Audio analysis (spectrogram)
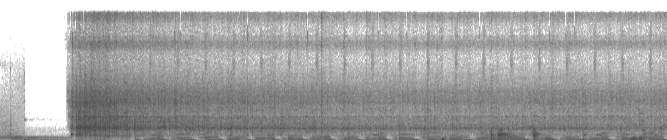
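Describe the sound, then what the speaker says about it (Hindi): Fresh fenugreek leaves hit hot oil in a pan and sizzle loudly and steadily, with a regular rhythm of stirring strokes and scraping throughout, close up and without talking. "अब हम इसमें अपने मेथी के पत्ते, सबसे पहले मेथी के पत्ते फ्राई कर लेते हैं।"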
